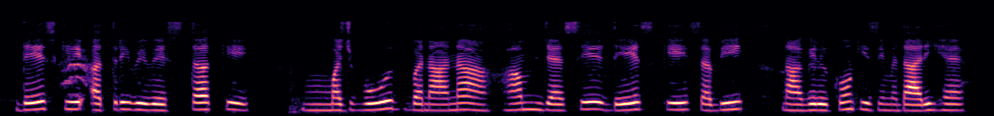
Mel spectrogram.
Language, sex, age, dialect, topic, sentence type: Hindi, female, 25-30, Marwari Dhudhari, banking, statement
